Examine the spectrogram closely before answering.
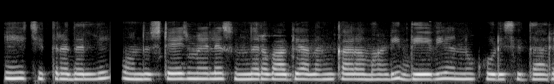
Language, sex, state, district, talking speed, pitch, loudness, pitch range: Kannada, female, Karnataka, Raichur, 110 wpm, 245 Hz, -14 LUFS, 240-255 Hz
